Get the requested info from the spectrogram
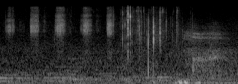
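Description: Straight razor scraping beard stubble through shaving lather in short, quick strokes, about four or five a second, with a sharp click about one and a half seconds in.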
